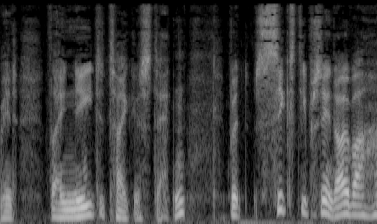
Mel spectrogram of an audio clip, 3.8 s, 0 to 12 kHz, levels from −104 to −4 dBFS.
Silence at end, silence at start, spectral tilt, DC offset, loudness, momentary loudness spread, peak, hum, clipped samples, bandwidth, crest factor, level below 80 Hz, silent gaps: 0 s; 0 s; -5 dB/octave; under 0.1%; -37 LUFS; 12 LU; -18 dBFS; none; under 0.1%; 11.5 kHz; 18 dB; -66 dBFS; none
